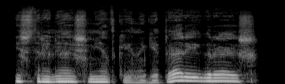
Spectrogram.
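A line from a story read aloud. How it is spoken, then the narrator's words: Sad snort. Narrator (Russian): хмыкнул Стасик грустно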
